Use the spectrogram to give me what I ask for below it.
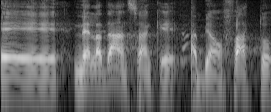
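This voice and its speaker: Here a man talks at a fairly slow pace. His pitch is very deep and low. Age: 50s. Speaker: theatre artistic director. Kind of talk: interview. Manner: halting. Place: studio. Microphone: lapel.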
